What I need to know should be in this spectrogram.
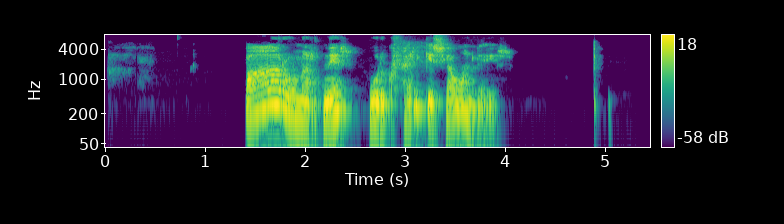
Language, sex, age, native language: Icelandic, female, 30-39, Icelandic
